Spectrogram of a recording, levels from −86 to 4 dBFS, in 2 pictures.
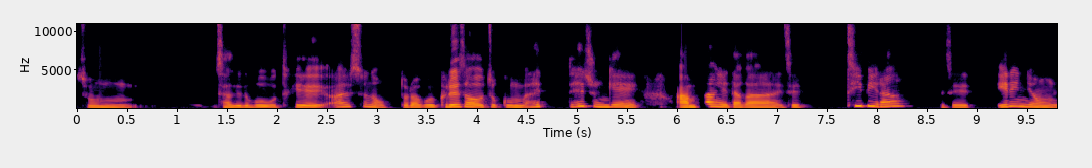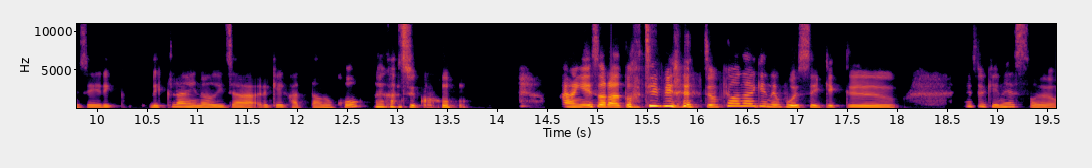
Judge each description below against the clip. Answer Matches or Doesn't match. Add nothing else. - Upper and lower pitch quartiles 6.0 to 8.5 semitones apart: Matches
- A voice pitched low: Doesn't match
